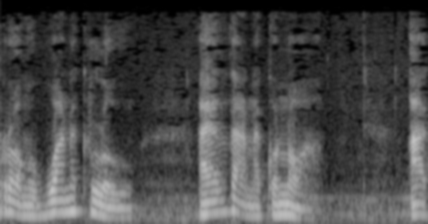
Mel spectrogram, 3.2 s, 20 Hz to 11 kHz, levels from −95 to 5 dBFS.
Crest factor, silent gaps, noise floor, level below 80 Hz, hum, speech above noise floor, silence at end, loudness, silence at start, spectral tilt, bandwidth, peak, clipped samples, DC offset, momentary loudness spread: 20 dB; none; -44 dBFS; -52 dBFS; none; 20 dB; 0 s; -25 LUFS; 0 s; -6 dB/octave; 9.8 kHz; -4 dBFS; under 0.1%; under 0.1%; 21 LU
